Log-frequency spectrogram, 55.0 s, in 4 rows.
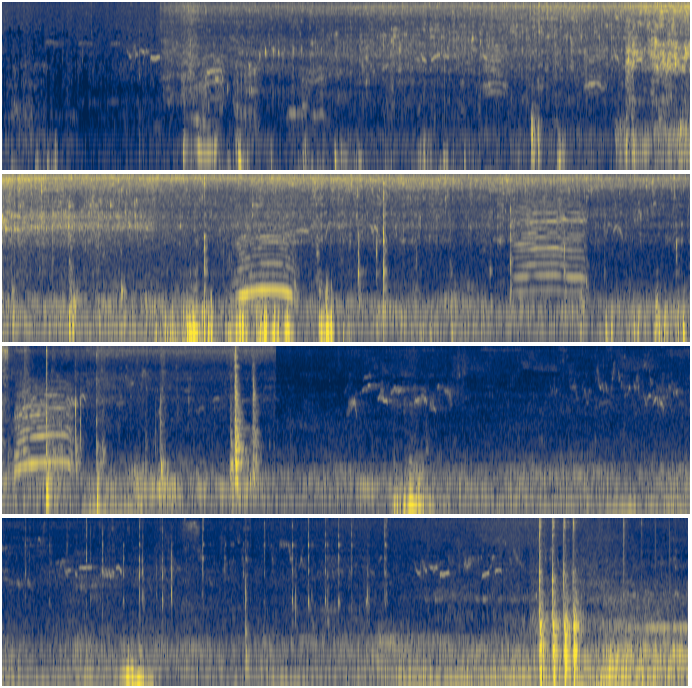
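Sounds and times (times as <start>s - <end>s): meat sizzling in a pan: 4.5s - 32.9s
cow mooing: 18.4s - 19.7s, 24.0s - 25.5s, 27.7s - 29.1s.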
